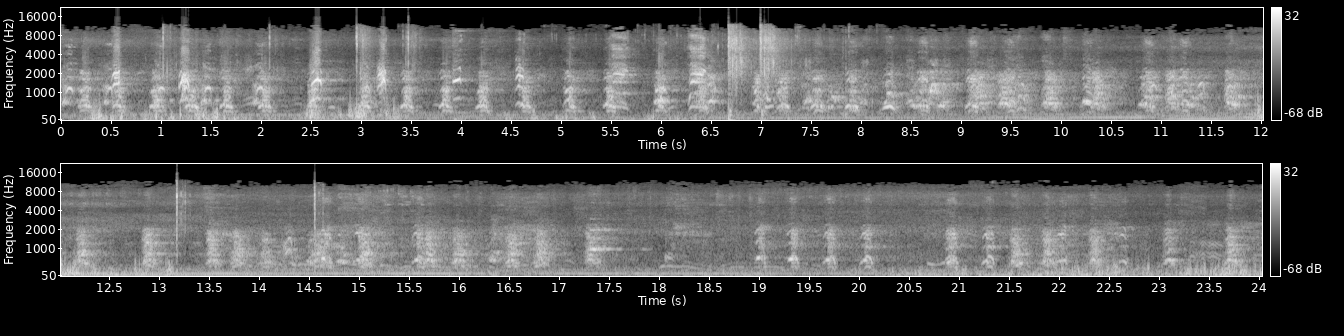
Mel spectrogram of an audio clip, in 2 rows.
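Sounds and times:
dog barking excitedly: 0.0s - 18.2s, 19.0s - 24.0s
sharp cracks: 2.9s - 3.7s, 6.6s - 7.4s, 13.1s - 13.5s.

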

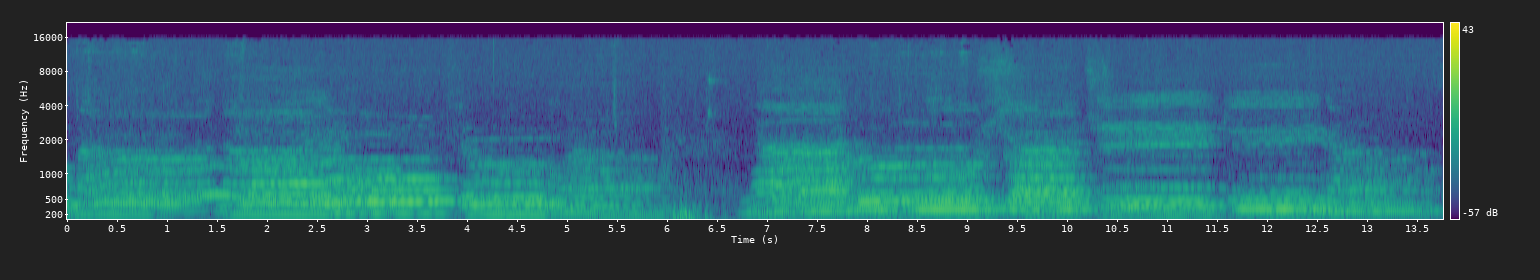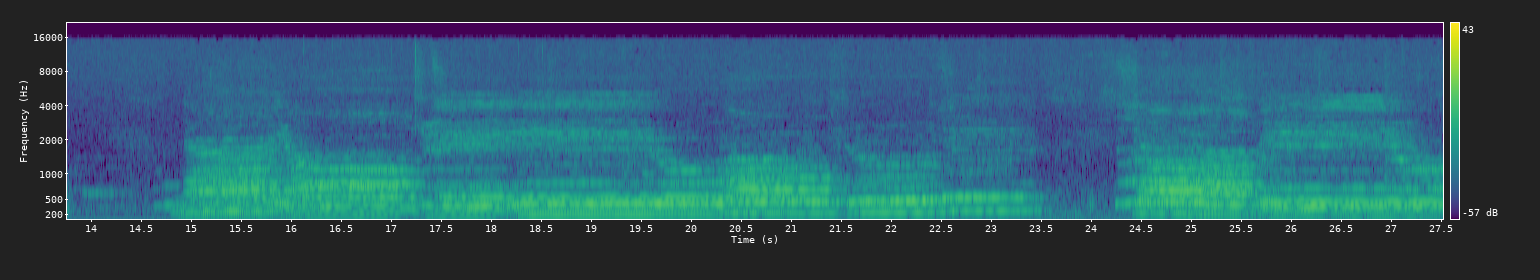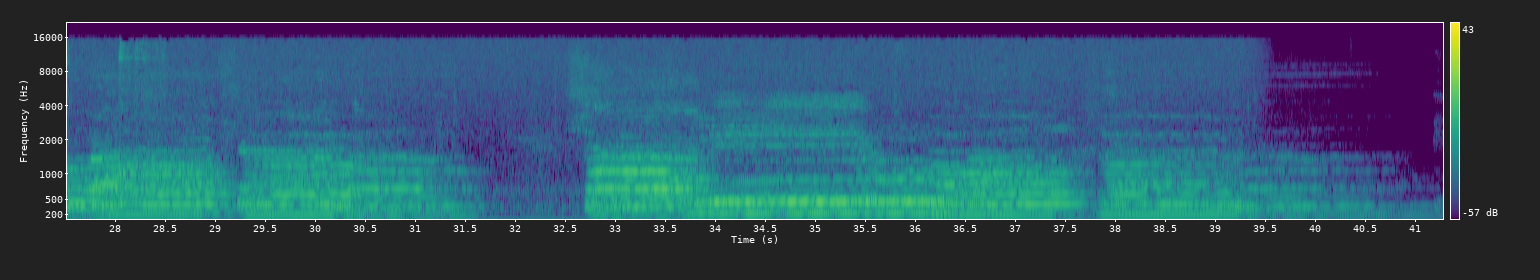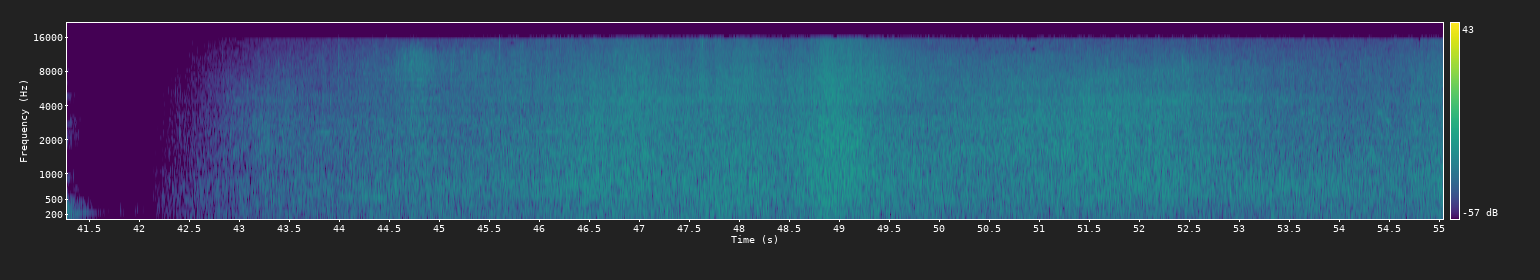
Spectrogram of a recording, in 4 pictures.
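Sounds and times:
choir singing unaccompanied: 0.0s - 41.4s.

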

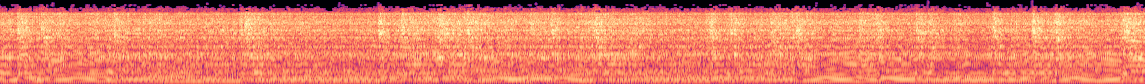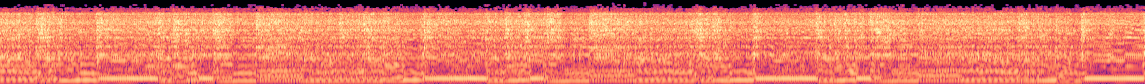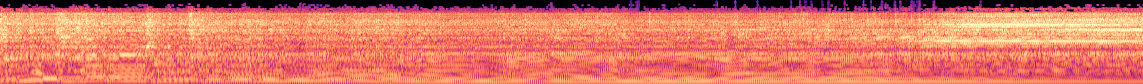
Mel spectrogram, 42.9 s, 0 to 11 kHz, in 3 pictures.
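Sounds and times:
fuzz electric guitar riff: 0.0s - 42.9s.

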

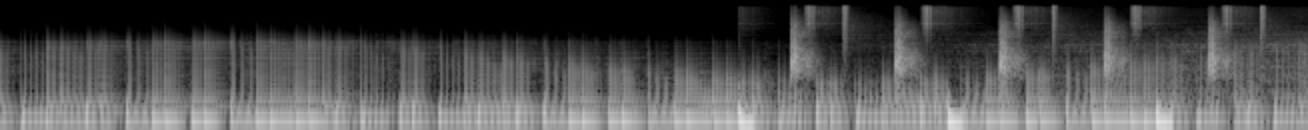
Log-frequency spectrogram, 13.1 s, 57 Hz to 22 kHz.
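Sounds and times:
electronic music with beat: 5.6s - 13.0s.

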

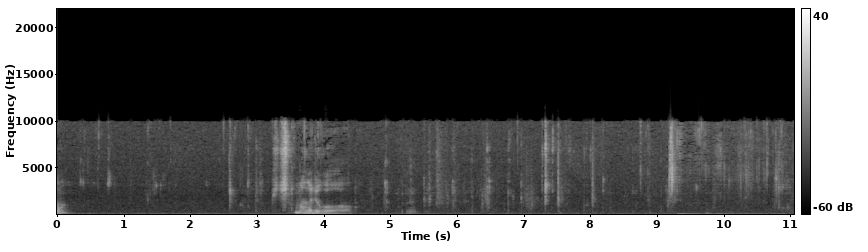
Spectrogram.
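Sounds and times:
chewing: 0.3s - 1.7s, 2.5s - 3.2s, 4.9s - 11.0s.

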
